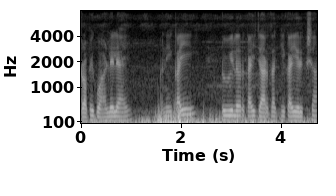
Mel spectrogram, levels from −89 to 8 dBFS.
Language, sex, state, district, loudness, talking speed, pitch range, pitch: Marathi, male, Maharashtra, Washim, -22 LUFS, 140 wpm, 115-125 Hz, 120 Hz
